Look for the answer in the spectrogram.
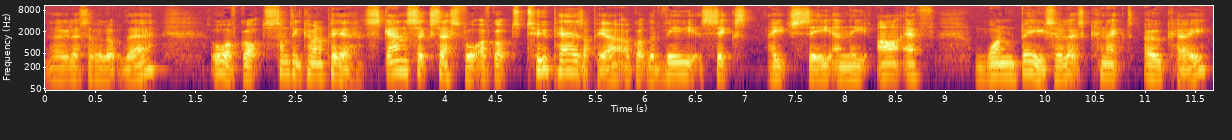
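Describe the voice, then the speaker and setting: A man's voice: medium pitch, expressive, moderate pace, breathy edge. A man casually demoing and testing gear for his vlog, thinking aloud as he goes. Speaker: vlogger reviewing gear. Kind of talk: casual product demo. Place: outdoors on a bike, then indoors.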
